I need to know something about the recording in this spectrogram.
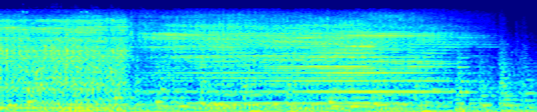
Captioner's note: machinery whirring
